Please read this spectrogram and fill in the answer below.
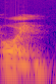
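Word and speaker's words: Óin: Owen and glowing are pronounced o in and glow in with two syllables they're not pronounced a rhyme with coin okay so while I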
